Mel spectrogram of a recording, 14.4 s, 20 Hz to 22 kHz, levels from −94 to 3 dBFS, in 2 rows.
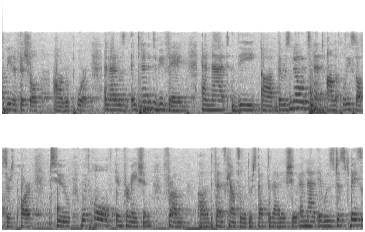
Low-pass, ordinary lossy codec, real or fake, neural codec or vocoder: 7.2 kHz; AAC, 48 kbps; real; none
